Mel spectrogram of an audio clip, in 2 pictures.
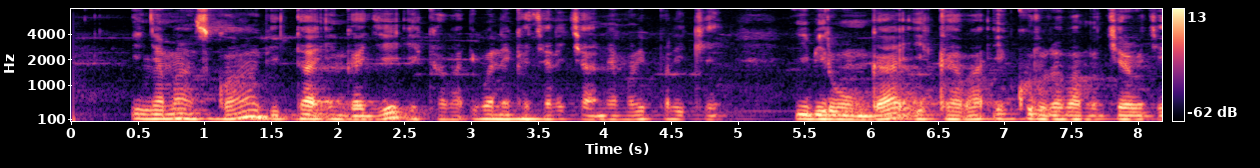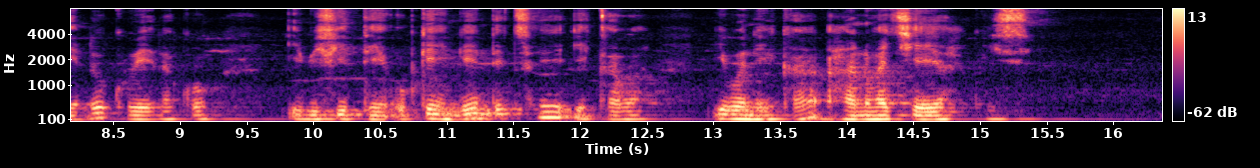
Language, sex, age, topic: Kinyarwanda, female, 18-24, agriculture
